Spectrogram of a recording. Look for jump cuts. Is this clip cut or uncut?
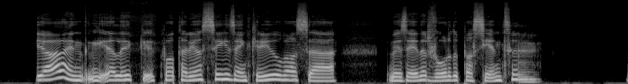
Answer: cut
